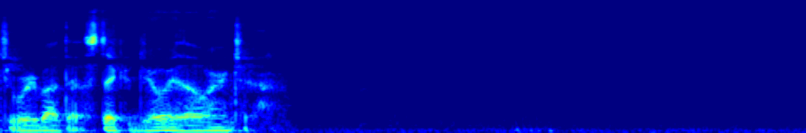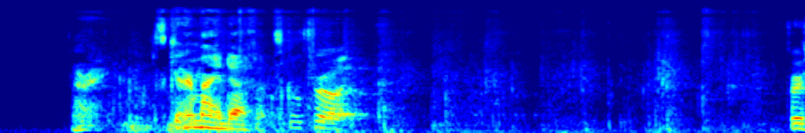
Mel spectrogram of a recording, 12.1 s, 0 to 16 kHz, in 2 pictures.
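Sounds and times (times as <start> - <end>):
dog claws clicking on wood floor: 6.8 - 12.0.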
